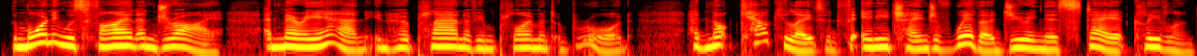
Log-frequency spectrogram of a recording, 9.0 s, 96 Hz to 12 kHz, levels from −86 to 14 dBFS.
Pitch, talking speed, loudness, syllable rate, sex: 200 Hz, 180 wpm, -18 LUFS, 5.2 syllables/s, female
